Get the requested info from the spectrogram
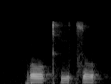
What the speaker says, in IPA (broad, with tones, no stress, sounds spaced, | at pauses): ɾ oː˨ kʰ i˨ t͡s ʊ˦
